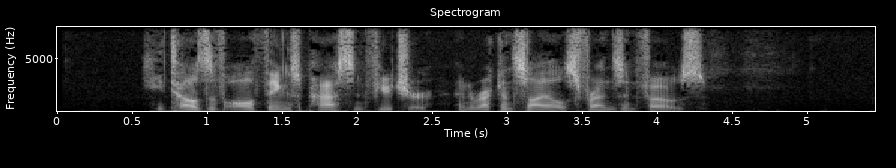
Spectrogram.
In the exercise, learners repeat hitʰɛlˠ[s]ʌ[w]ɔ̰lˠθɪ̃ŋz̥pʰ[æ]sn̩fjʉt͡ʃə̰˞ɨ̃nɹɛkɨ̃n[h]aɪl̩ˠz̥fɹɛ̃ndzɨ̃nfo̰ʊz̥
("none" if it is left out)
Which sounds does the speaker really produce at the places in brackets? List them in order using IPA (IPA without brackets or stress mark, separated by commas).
z, v, æ, s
